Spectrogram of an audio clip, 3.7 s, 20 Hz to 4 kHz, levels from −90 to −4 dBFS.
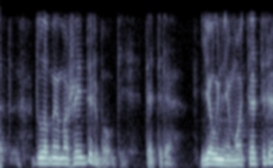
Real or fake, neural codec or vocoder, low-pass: real; none; 3.6 kHz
